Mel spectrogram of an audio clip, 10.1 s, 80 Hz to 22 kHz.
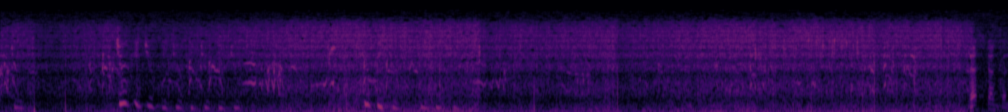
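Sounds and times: film soundtrack hum and hiss: 0.0 - 10.0
faint clicks: 7.5 - 9.2.

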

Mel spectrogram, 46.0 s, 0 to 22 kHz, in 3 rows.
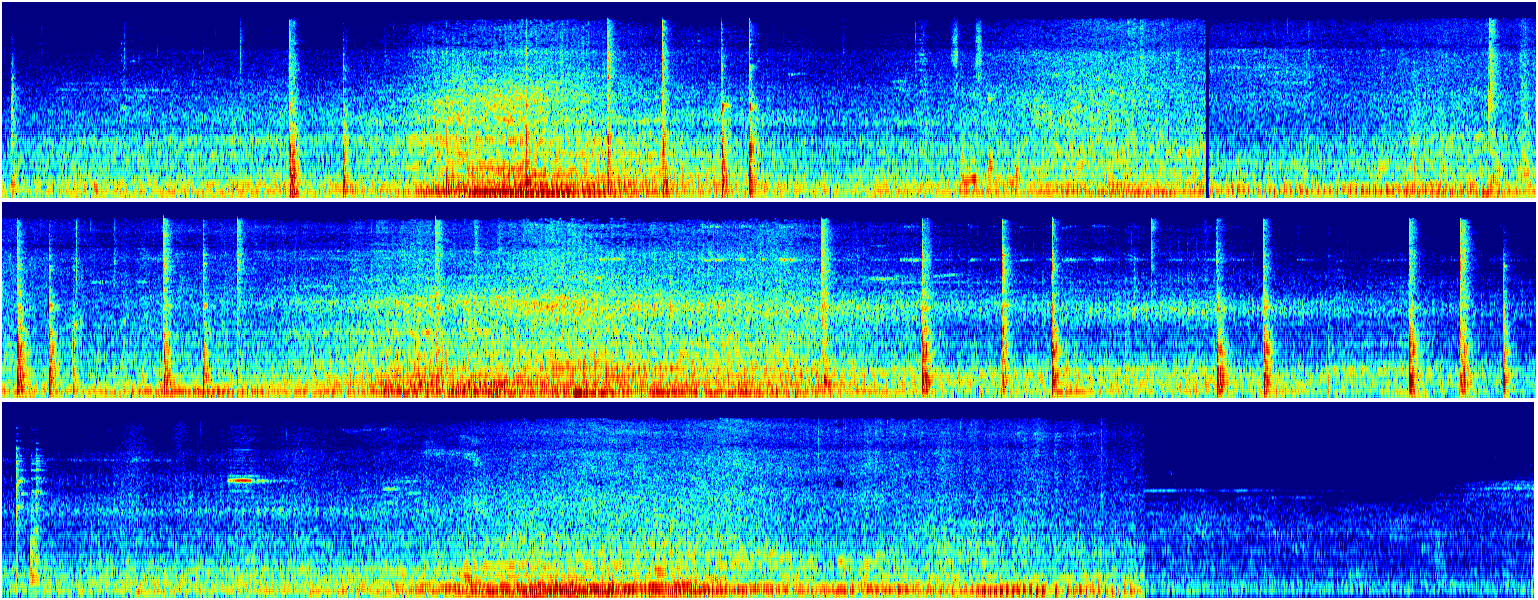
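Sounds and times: cleaver chopping on wooden block: 2.8 - 3.6, 5.2 - 7.7, 14.8 - 16.2, 16.9 - 17.8, 19.6 - 19.9, 23.5 - 23.8, 24.5 - 26.7, 27.4 - 28.7, 29.4 - 30.5.

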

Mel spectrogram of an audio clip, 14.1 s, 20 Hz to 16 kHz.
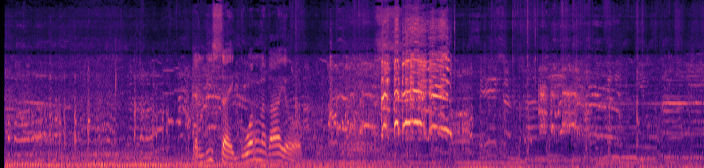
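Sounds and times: rooster crowing: 2.0 - 5.3, 6.5 - 9.3, 10.7 - 12.6.

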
